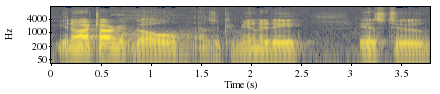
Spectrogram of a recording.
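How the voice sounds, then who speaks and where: Speaking at a fairly slow pace, a man with a Midwestern accent uses ordinary pitch variation. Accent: American Midwestern. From Topeka, Kansas. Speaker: retired educator and high school principal. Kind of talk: oral history interview answer.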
